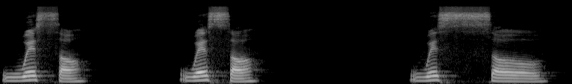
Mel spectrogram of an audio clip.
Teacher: so you don't hear those t's so whistle s so you just imagine the T's not there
